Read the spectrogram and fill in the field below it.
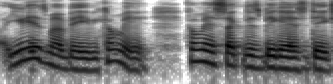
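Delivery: low coaxing. Retold or imitated. Coaxing girlfriend intimately.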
